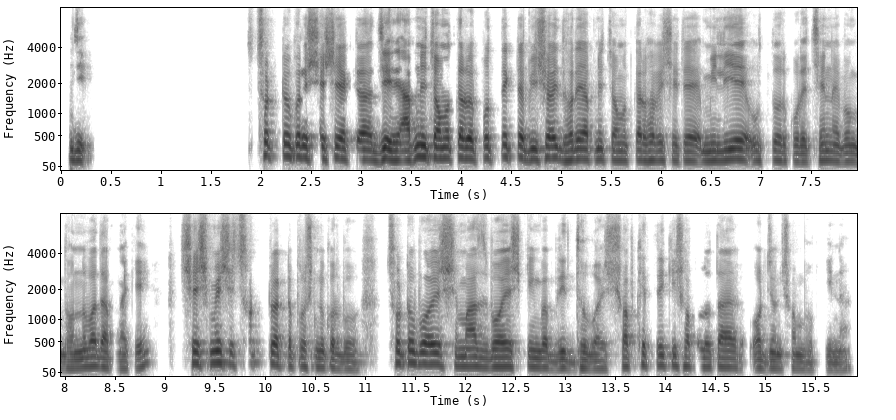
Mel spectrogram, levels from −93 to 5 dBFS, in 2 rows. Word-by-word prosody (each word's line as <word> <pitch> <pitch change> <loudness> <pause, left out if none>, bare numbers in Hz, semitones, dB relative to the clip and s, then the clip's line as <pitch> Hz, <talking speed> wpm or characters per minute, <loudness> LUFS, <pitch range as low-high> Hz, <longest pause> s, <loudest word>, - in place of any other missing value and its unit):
জ্বী। - - +1 1.8
ছোট্ট 190 -2 -2
করে 165 -2 +4
শেষে 155 0 +1
একটা 140 - 0 0.2
যে, 145 - +8 0.2
আপনি 160 +6 +5
চমৎকারভাবে 150 -1 +5
প্রত্যেকটা 160 +1 0
বিষয় 155 +3 +4
ধরে 135 +2 +3
আপনি 135 +1 -2
চমৎকারভাবে 125 0 -1
সেটা 120 0 -4 0.2
মিলিয়ে 130 +4 +3 0.2
উত্তর 120 +1 -5
করেছেন, 110 +3 -3
এবং 110 +2 -3
ধন্যবাদ 115 +5 0
আপনাকে। 95 0 -8 0.5
শেষমেষে 165 0 +2
ছোট্ট 165 - -13
একটা - - -6
প্রশ্ন 120 -2 -4
করব। 95 -3 -3 0.5
ছোট 165 -2 -1 0.2
বয়স, 150 -1 +4 0.2
মাঝ 125 -1 +2
বয়স 120 0 +3
কিংবা 115 -1 -1
বৃদ্ধ 100 -5 -3
বয়স 95 -1 -6
সব 120 0 -1
ক্ষেত্রেই 140 -1 -4
কি 135 - -3
সফলতা 120 -1 -4 0.3
অর্জন 100 -1 -3
সম্ভব 90 -3 -7
কিনা? 85 -1 -8
125 Hz, 145 wpm, -23 LUFS, 110-150 Hz, 1.8 s, যে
